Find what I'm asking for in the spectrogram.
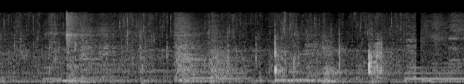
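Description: Chicken coated in masala and curd is stirred by hand or spoon, giving wet, squelching scrapes with a couple of sharper clicks, close by and without speech.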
